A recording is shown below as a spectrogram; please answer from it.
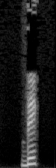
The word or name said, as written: bek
